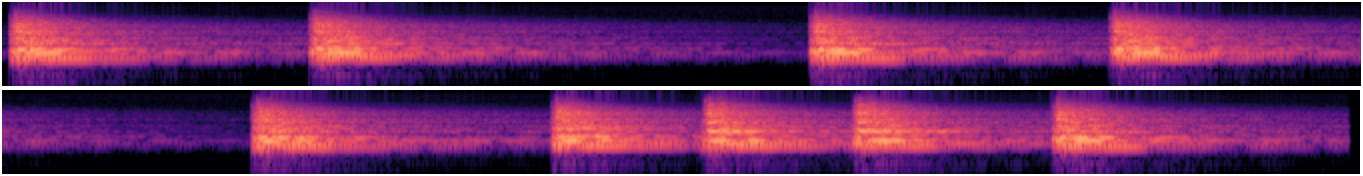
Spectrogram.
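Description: Closing bars of a rap track's instrumental with no drums or vocals: a keyboard chord struck nine times, each left to ring and fade. The strikes come in spaced pairs at first, then closer together near the end.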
